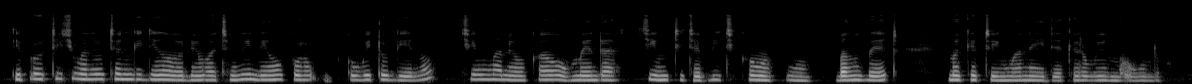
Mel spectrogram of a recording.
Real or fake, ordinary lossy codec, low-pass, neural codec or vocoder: fake; none; none; autoencoder, 22.05 kHz, a latent of 192 numbers a frame, VITS, trained on one speaker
